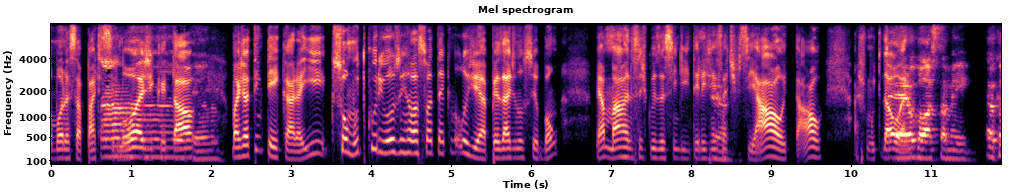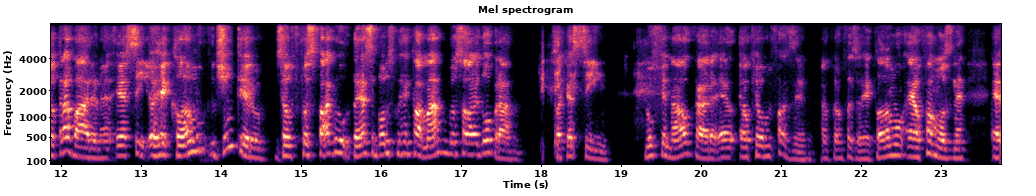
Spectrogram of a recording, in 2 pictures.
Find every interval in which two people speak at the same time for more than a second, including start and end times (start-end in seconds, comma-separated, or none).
0.6-1.8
